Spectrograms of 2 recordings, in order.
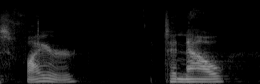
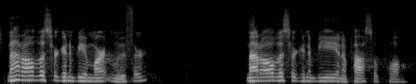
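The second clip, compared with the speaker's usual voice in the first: fast, raised, louder preaching; 4 semitones higher, 5 dB louder, faster than usual. Real, not acted. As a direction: drive the point home to the congregation. Preaching at full force.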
